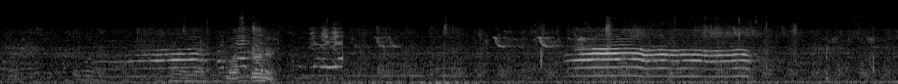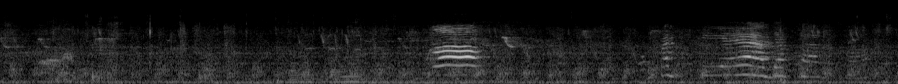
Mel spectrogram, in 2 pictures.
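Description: A buffalo calf bleats loudly several times, close by.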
